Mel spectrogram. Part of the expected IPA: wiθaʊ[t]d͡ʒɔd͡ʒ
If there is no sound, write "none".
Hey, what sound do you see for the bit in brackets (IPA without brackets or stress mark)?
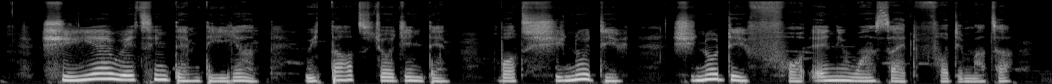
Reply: t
